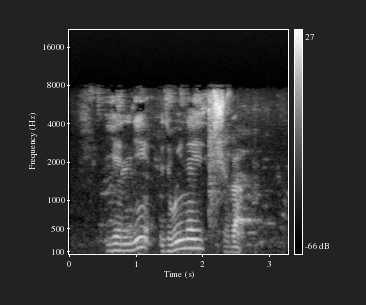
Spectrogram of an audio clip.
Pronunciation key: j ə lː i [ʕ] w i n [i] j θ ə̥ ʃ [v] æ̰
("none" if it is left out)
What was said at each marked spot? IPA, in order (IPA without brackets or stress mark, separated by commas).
ð, æ, v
